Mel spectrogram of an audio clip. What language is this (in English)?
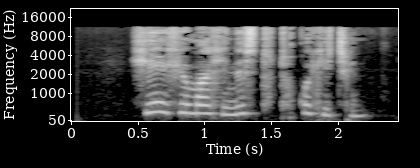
Mongolian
